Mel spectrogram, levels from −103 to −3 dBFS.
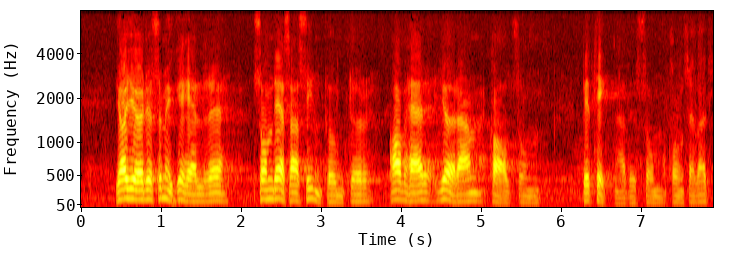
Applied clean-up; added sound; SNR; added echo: none; none; none; none.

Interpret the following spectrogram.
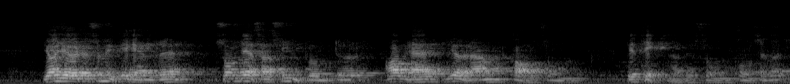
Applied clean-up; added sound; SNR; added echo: none; none; none; reverberation time 1.0 s.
